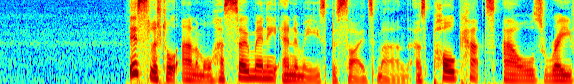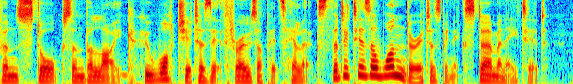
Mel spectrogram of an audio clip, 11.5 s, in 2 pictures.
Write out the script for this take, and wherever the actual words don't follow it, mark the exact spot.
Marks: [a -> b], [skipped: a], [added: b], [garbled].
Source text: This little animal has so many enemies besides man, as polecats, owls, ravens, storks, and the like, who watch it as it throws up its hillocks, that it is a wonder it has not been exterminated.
This little animal has so many enemies besides man, as polecats, owls, ravens, storks, and the like, who watch it as it throws up its hillocks, that it is a wonder it has [skipped: not] been exterminated.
